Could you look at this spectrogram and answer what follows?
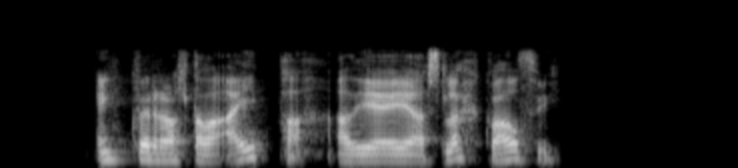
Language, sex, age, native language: Icelandic, male, 20-29, Icelandic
